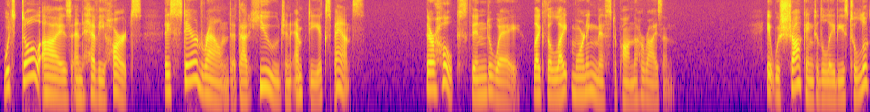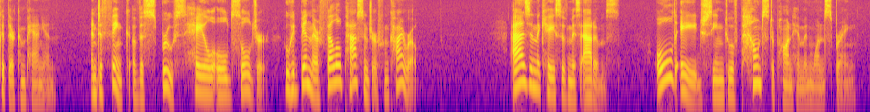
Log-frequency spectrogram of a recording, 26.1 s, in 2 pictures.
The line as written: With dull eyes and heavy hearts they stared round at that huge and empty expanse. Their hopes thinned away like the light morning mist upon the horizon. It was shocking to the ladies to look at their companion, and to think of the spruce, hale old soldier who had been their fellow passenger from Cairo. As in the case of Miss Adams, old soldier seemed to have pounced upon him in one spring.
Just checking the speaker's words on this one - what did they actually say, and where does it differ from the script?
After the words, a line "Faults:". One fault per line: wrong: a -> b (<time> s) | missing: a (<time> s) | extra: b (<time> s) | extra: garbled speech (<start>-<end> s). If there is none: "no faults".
With dull eyes and heavy hearts they stared round at that huge and empty expanse. Their hopes thinned away like the light morning mist upon the horizon. It was shocking to the ladies to look at their companion, and to think of the spruce, hale old soldier who had been their fellow passenger from Cairo. As in the case of Miss Adams, old age seemed to have pounced upon him in one spring.
Faults:
wrong: soldier -> age (23.3 s)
